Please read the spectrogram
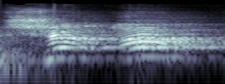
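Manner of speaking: sudden loud, high yell; shouted command. Shown as a demonstration. Hypnotist showing volunteer how to silence laughers, shouted command. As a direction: cut them off at full volume.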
